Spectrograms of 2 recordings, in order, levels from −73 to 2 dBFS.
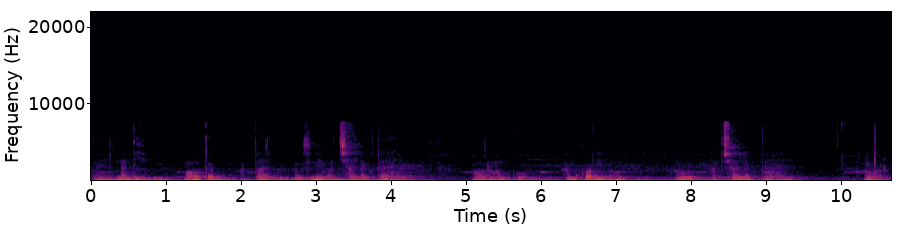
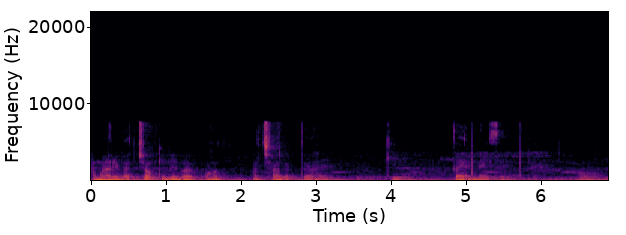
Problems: none marked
